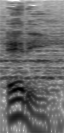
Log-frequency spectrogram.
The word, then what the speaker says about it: Erie: Erie is pronounced Eddie.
